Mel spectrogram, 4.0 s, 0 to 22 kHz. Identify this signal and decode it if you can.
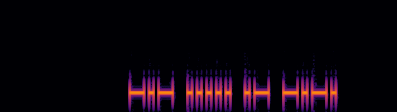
Morse code, heard as a keyed tone, about 25 wpm, 700 Hz. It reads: K5AC
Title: USA Call Signs - 4 Characters - Repeated 2x - 25wpm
